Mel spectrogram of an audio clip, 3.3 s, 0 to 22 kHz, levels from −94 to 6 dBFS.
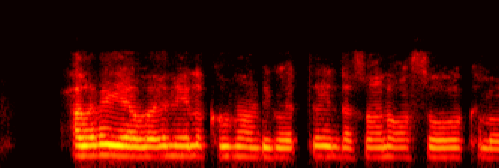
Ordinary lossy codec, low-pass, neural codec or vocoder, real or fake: Opus, 32 kbps; 7.2 kHz; codec, 16 kHz, 1.1 kbps, Voila-Tokenizer; fake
